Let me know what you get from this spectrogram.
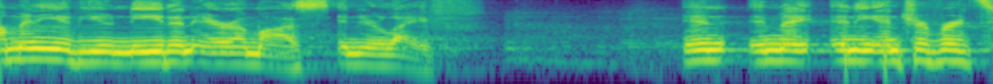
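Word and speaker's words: ἔρημος: Eremos. Okay, eremos.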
